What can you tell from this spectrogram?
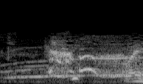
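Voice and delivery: distant wail. Acted. Sudden cry from the cave.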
